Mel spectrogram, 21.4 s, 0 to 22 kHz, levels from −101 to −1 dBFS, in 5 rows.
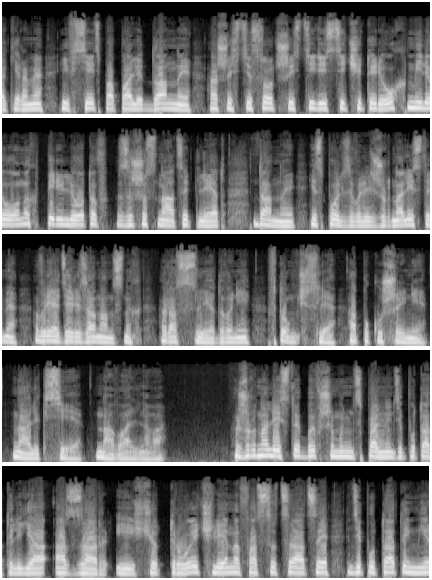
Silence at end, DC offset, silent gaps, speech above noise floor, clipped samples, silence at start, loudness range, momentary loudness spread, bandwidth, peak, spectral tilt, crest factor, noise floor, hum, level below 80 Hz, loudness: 0 s; 0.1%; none; 39 dB; under 0.1%; 0 s; 2 LU; 5 LU; 13.5 kHz; -8 dBFS; -6 dB/octave; 12 dB; -57 dBFS; none; -46 dBFS; -19 LUFS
